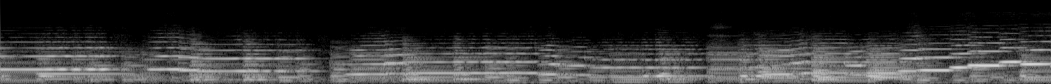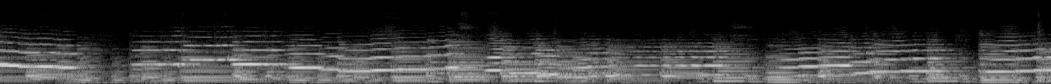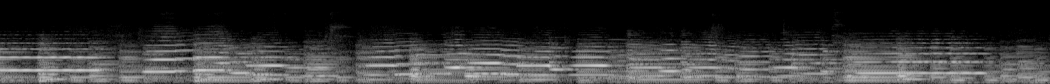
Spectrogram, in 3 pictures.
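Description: Flute playing a melody over upright piano accompaniment.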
